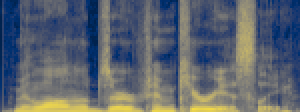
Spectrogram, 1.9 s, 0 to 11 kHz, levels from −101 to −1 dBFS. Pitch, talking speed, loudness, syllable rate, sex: 150 Hz, 130 wpm, -14 LUFS, 5.3 syllables/s, male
